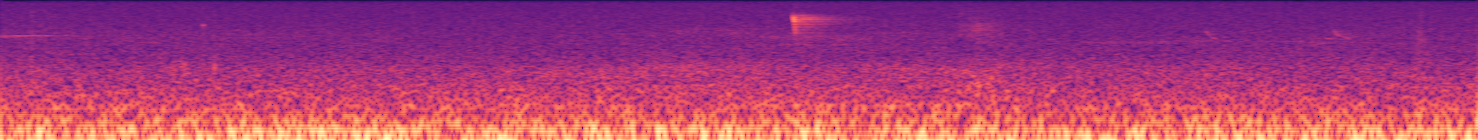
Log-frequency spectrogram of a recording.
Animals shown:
forest ambience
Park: Marsh-Billings-Rockefeller National Historical Park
